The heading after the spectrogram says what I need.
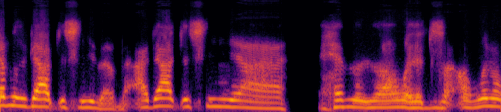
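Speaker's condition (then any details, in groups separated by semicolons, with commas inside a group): Non-progressive muscular dystrophy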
